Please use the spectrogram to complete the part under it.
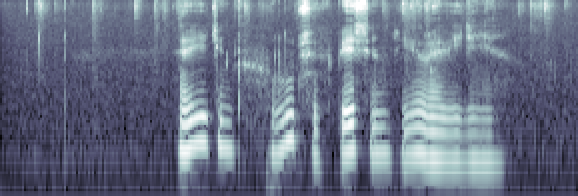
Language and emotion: Russian, sad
